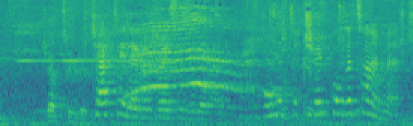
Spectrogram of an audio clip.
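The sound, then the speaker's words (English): A cat chirps and meows almost continuously, a run of bright, warbling, rising-and-falling trills over a steady low hum. “With a mic, I don't really hear the chirping. Now the chirping's nonstop.”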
